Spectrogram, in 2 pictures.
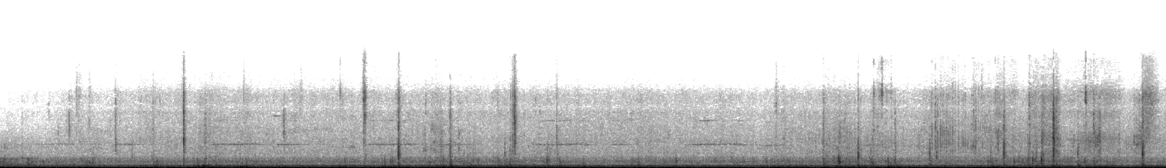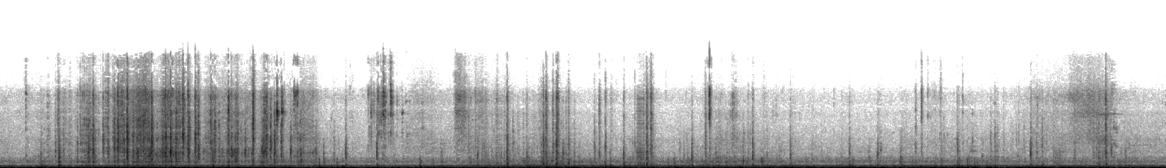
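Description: Car driving slowly on a gravel road, heard from inside the cabin: a steady low rumble of engine and tyres, with scattered clicks of gravel under the tyres and a louder crunching stretch about halfway through.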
